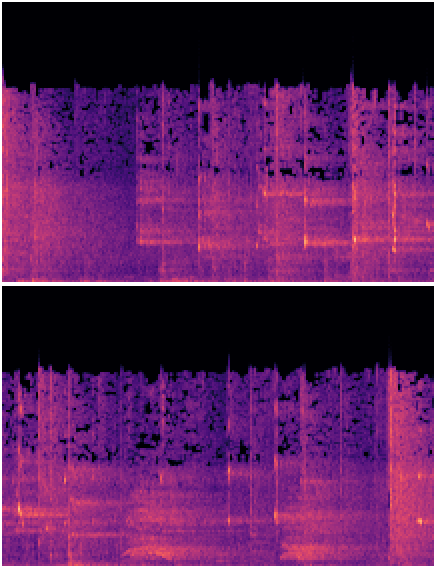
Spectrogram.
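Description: Badminton doubles rally on an indoor wooden court: sharp racket strikes on the shuttlecock every second or so, with players' footfalls thudding on the floor. Shoes squeak twice on the court in the second half.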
